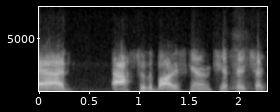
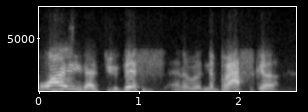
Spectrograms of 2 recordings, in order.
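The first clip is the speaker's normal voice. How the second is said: yelling man voice, higher; 4 semitones higher than usual. Retelling how a passenger yelled at them: imitating a yelling man. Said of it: "the dude that was yelling at me".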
